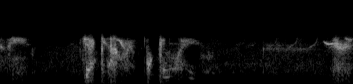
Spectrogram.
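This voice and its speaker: A woman is whispering. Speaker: vlogger. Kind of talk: casual outdoor vlog narration. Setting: outdoors. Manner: whispered, quiet. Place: forest. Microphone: phone near.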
